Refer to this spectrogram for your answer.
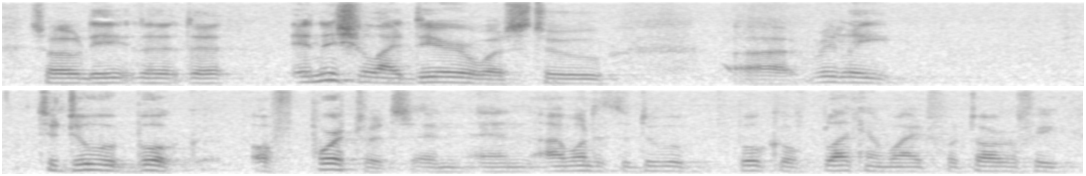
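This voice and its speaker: Pausing long and often, a man with a Dutch accent talks at a moderate pace with ordinary pitch variation. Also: medium pitch for a man. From Netherlands. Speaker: photographer. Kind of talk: artist talk. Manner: halting.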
